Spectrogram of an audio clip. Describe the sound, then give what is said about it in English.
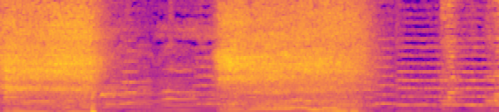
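Someone blows their nose in two long, loud honking bursts, each a breathy rasp with a buzzy, tonal edge that slides down in pitch, followed by a fainter snuffle. “The part where I blow my nose while you feel time.”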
